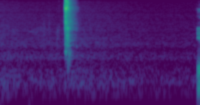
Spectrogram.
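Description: Near silence with one short, sharp click about half a second in.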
